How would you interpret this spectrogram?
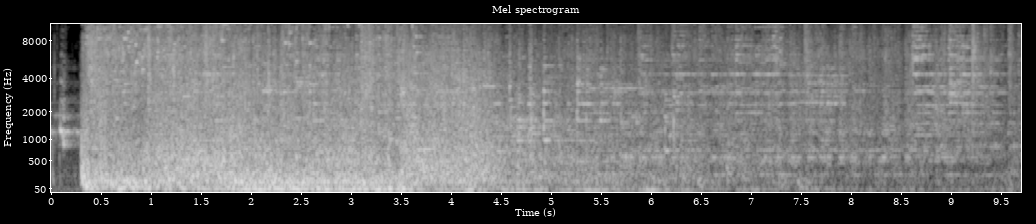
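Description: A car blown up with plastic explosives goes off with a sudden loud blast, then glass shatters and debris clatters and tinkles down for several seconds, slowly thinning out. No one speaks.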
